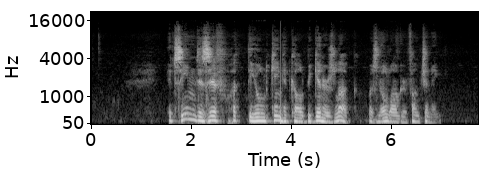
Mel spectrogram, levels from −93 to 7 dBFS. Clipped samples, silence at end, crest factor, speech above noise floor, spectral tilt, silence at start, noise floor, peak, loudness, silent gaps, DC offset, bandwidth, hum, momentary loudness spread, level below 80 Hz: under 0.1%; 0.85 s; 16 dB; 49 dB; -5 dB/octave; 1.55 s; -65 dBFS; -2 dBFS; -17 LUFS; none; under 0.1%; 11.5 kHz; none; 12 LU; -46 dBFS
